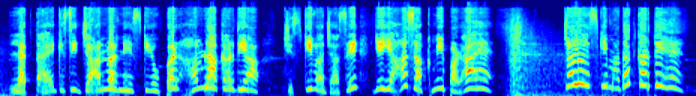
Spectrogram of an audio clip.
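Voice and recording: An extremely high-pitched cartoonish character voice moves at a fairly slow pace over faint music in the background.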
